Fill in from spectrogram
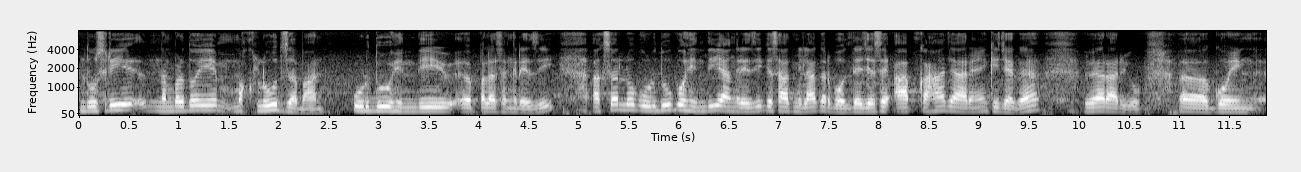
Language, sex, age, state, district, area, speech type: Urdu, male, 18-30, Uttar Pradesh, Azamgarh, rural, spontaneous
